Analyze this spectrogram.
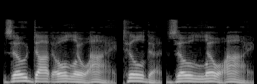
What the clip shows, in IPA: ˈzo.oloːɡiɒ ~ ˈzoːloːɡiɒ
